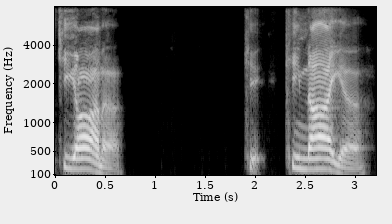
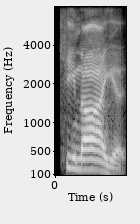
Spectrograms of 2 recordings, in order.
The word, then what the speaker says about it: Kinaya: I thought your name was Kiana Kaya. Kinaya child.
